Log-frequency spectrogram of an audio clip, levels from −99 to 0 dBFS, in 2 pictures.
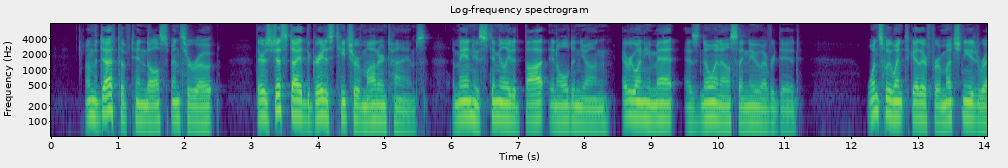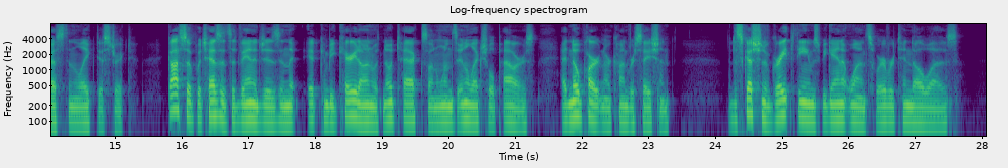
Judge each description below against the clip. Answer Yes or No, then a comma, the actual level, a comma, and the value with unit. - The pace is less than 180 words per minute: No, average, 185 wpm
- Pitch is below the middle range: Yes, low, 105 Hz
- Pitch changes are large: No, average, 3.3 semitones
